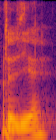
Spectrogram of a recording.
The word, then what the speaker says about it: Tellier: I'm just gonna figure out how to say his name, but I don't know if Tellier? – That's how you say it? – Yeah.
